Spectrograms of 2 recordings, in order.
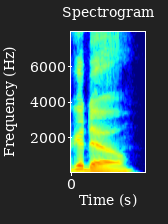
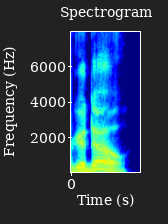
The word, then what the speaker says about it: Godot: Waiting for Godot.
